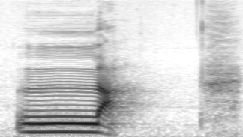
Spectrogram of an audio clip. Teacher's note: It's not just the point, not just the tip of the tongue. The whole tongue is pressed against the front teeth, my top front teeth. La. And I'm also going to hold that L longer when it's at the end of a word.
